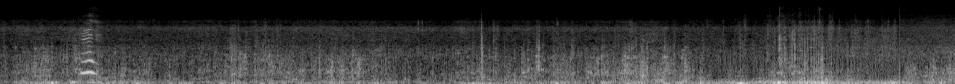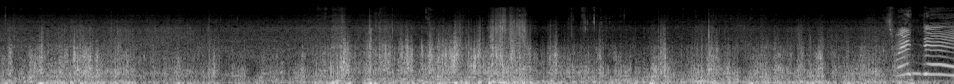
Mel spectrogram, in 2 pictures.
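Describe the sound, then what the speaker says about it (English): Strong wind buffets the microphone outdoors during a long run near turning windmills, a continuous rumbling roar that swells and gusts, with faint voices partly buried underneath. "It's windy!"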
